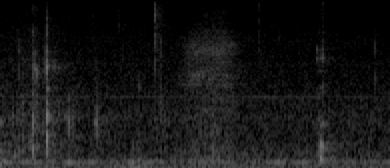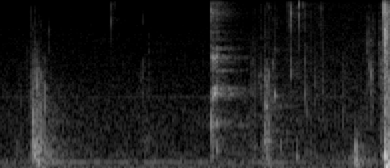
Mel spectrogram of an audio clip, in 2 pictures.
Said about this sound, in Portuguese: Desculpem, pausa para água, peço desculpa.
